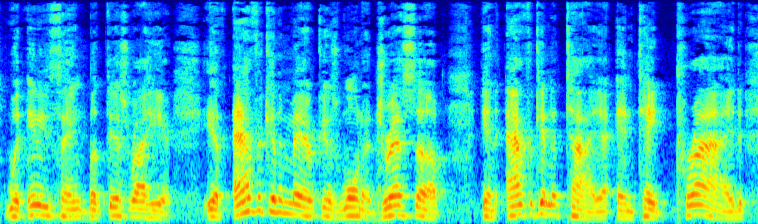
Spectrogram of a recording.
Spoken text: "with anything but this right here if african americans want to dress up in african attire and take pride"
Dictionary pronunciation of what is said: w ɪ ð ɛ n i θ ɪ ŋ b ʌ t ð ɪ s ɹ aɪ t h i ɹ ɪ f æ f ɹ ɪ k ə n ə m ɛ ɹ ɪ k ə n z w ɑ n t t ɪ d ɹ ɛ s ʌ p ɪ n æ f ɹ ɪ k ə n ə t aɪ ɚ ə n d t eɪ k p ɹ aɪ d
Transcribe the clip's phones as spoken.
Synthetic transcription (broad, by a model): w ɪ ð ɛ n i θ ɪ ŋ b ʌ t ð ɪ s ɹ aɪ t h i ɹ ɪ f æ f ɹ ɪ k ə n ə m ɛ ɹ ɪ k ə n z w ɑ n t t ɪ d ɹ ɛ s ʌ p ɪ n æ f ɹ ɪ k ə n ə t aɪ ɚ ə n t eɪ k p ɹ aɪ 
